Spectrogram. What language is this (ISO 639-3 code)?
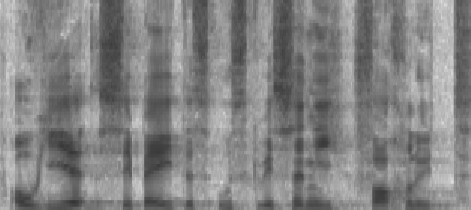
gsw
